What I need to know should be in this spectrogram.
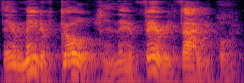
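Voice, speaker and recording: A man's voice: lowish voice, very animated, fairly quick, mellow, voice pushed up. A man reading a children's storybook, voicing an eager, knowing young girl who likes to explain. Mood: helpful. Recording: roomy echo, background noise.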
